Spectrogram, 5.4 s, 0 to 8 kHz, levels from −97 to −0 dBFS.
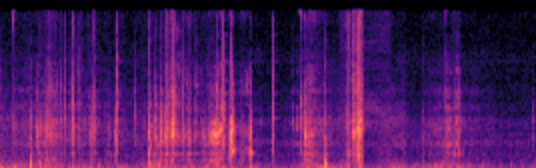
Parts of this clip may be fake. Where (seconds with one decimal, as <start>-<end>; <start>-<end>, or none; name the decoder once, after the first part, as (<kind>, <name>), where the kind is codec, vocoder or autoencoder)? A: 3.4-3.9 (codec, ZipCodec)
